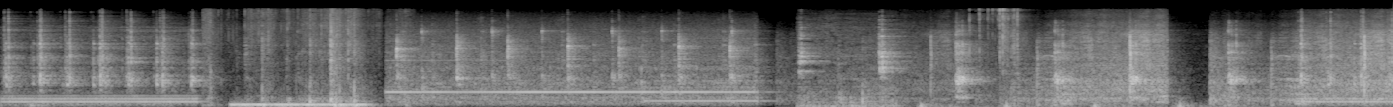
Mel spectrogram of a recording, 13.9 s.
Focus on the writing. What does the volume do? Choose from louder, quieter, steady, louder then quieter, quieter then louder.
louder.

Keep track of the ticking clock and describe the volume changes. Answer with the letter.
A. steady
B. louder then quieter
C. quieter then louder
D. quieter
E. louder
A.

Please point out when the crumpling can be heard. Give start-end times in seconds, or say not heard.
2.0-4.2, 9.7-10.2.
